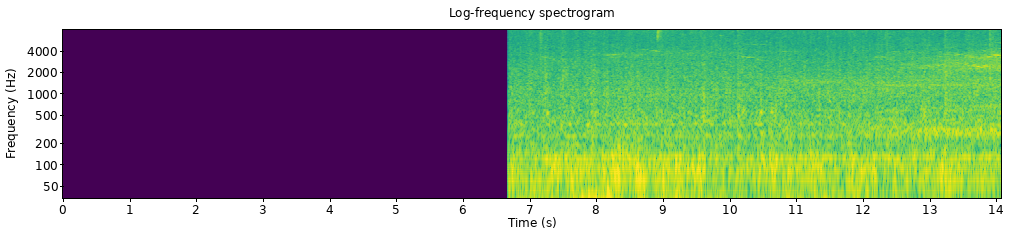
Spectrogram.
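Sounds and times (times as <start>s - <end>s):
heavy rain: 6.7s - 14.0s
low rumble: 10.5s - 14.0s
high tone: 11.5s - 14.0s.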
